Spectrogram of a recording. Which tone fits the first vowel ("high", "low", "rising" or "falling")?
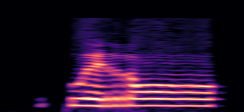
high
